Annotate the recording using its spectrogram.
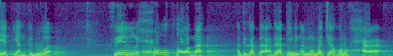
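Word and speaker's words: حطمة: Hutamah, bukan hutomah atau hutamah, bukan.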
